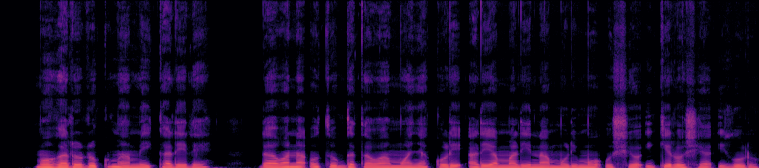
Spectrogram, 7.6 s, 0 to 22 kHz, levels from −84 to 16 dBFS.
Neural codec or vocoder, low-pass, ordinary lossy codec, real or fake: none; none; none; real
